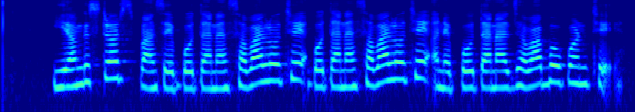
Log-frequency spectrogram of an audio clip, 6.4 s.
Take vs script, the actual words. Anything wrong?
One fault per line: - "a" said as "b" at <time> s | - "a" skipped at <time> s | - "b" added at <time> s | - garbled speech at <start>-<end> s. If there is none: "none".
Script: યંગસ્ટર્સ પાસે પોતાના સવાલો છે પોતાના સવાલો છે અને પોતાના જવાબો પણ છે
none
